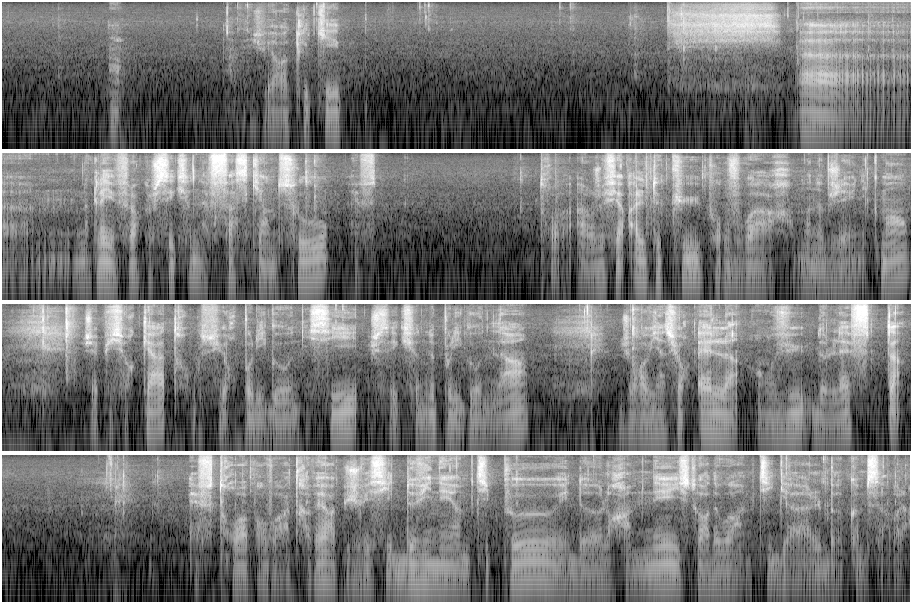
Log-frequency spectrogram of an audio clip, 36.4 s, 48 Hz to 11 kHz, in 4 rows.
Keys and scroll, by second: 12.2 F3, 15.7 alt+q, 29.4 F3.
